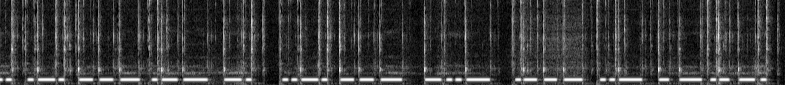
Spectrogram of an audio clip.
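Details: Vibroplex bug Morse key after adjustment on a stable mat, arm set to contact point; crisp, even dits and dahs in clean rhythm with no sticking or stutter, bug properly adjusted and sounding fine.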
